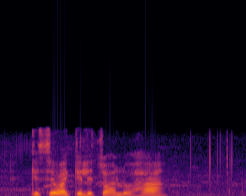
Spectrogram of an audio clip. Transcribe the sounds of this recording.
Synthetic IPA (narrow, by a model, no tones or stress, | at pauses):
kʼɪsɪwakʼɪlɪt͡sʼwalɔɦa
